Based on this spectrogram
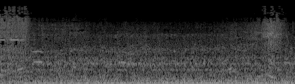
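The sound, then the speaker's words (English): A bus idles with a steady, dense engine rumble and broad hiss that barely changes while people get on, with indistinct murmuring voices blending faintly into the background. “Now, here's some people getting on the bus as well.”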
